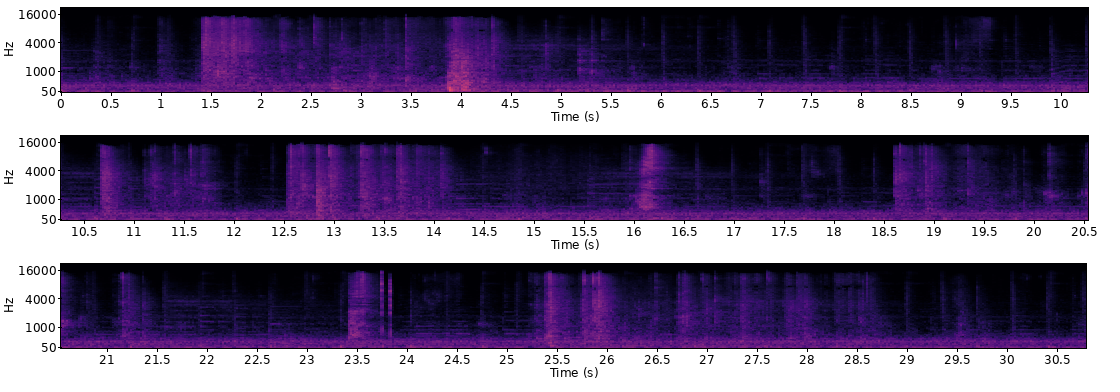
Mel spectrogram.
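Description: Metal cookie scoop scraping and clicking against a stainless steel mixing bowl as dough is scooped out, in short scattered strokes, the sharpest about four seconds in. Soft background music plays underneath.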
